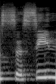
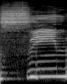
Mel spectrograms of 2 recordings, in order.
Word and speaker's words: scene: अगला है SCENE, इसको ससीन नहीं, इसको सीन पढ़ते हैं।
